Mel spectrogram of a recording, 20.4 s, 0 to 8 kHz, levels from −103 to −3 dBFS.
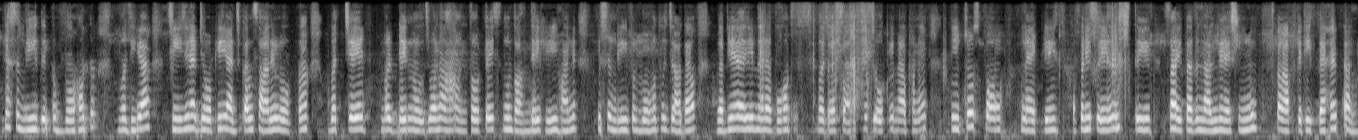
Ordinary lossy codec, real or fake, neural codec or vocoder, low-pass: none; fake; codec, 16 kHz in and 24 kHz out, 0.6 kbps, FireRedTTS-2 codec; 7.2 kHz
